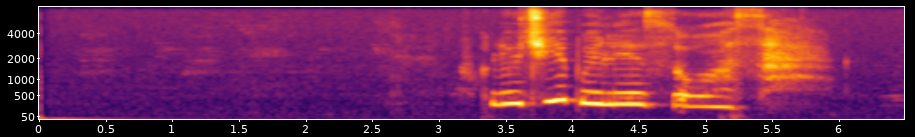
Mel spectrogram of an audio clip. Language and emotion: Russian, sad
